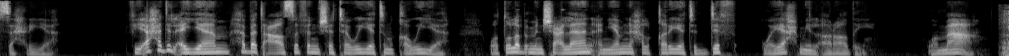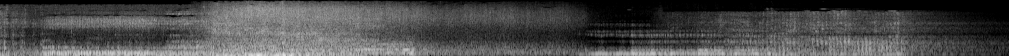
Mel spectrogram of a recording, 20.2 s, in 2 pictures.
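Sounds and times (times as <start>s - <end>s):
speech: 0.0s - 0.6s, 1.3s - 10.6s
dragon roaring, sound effect in a story: 10.0s - 15.1s, 15.9s - 19.9s.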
